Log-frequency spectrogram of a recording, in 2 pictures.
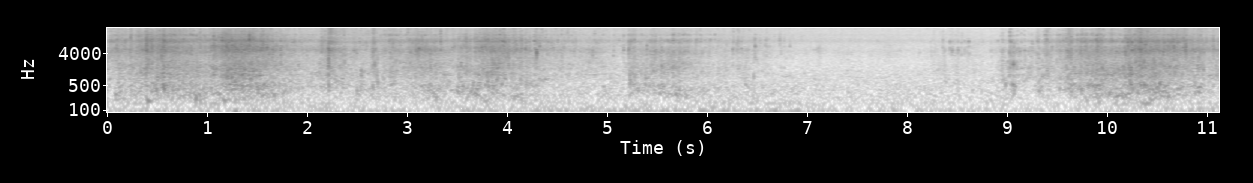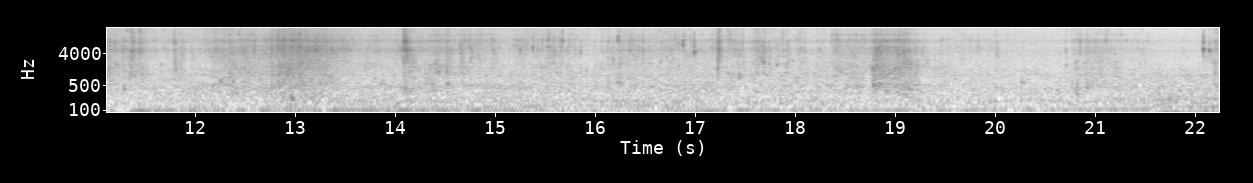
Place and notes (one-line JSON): {"title": "岐頭村, Baisha Township - Waves and tides", "date": "2014-10-22 11:22:00", "description": "Sound of the waves, Small beach, Tide\nZoom H6 +Rode NT4", "latitude": "23.65", "longitude": "119.61", "altitude": "3", "timezone": "Asia/Taipei"}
